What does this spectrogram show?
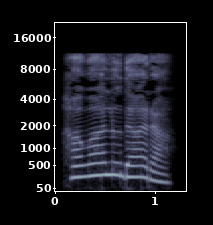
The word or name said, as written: ಹವಾಲ್ದಾರ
